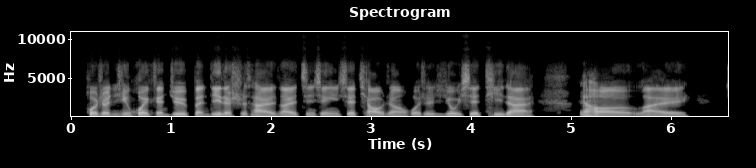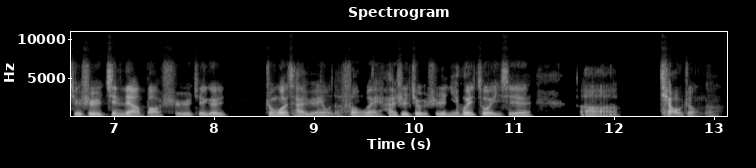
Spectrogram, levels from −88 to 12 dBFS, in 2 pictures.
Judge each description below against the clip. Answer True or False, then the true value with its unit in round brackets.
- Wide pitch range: False (3.7 semitones)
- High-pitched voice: False (95 Hz)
